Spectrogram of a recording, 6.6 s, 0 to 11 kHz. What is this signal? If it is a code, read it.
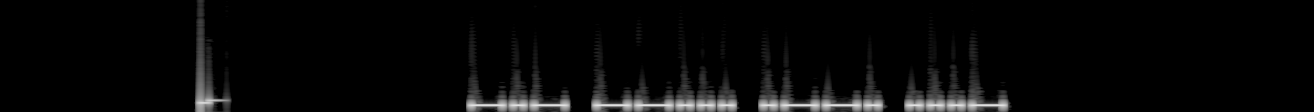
Morse code, heard as a keyed tone, about 22 wpm, 700 Hz. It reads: K7PV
